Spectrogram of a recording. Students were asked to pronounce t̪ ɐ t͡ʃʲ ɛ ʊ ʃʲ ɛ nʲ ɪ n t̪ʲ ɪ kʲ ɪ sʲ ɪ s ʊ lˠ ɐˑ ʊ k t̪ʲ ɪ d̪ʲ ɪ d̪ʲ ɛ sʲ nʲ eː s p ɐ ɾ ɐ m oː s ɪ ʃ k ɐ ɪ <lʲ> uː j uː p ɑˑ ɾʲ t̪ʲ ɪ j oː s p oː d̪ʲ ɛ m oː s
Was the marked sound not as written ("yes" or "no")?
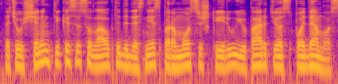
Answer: yes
